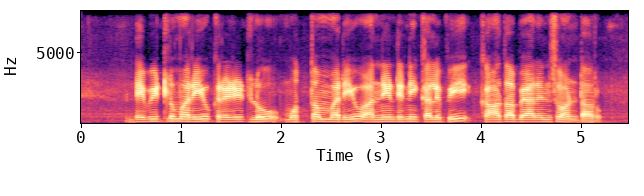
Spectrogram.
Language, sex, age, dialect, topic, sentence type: Telugu, male, 18-24, Telangana, banking, statement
